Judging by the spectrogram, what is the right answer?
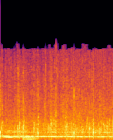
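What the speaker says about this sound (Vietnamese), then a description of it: "chúng ta dành một tràng vỗ tay để chúc mừng Ngọc Phụng" Audience at a televised singing competition breaking into steady applause, a dense wash of clapping under a host's voice speaking over it.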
